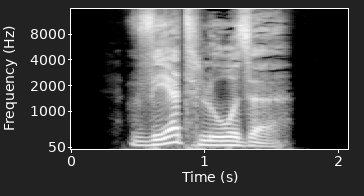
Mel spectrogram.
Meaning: inflection of wertlos: 1. strong/mixed nominative/accusative feminine singular 2. strong nominative/accusative plural 3. weak nominative all-gender singular 4. weak accusative feminine/neuter singular
- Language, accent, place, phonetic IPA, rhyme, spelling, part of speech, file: German, Germany, Berlin, [ˈveːɐ̯tˌloːzə], -eːɐ̯tloːzə, wertlose, adjective, De-wertlose.ogg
